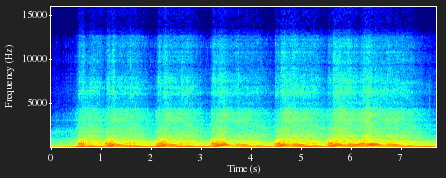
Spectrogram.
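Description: BMW F800R 2017 motorcycle with its stock exhaust, revved repeatedly: about six loud, close throttle blips, each rising sharply then falling back to idle in a steady rhythm, no talking.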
